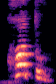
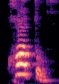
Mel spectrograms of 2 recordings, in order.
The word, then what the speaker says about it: ক্ষত: শব্দটি পড়বো সেটি হলো খত দেখো ভালো করে শব্দটা উচ্চারণ করো খত দেখো ক এর মধ্যানস ত বোঝা গেল উচ্চারণটি কার মত হলো খ এর মত দেখো বোঝা গেল খ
